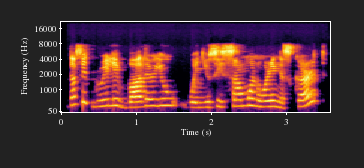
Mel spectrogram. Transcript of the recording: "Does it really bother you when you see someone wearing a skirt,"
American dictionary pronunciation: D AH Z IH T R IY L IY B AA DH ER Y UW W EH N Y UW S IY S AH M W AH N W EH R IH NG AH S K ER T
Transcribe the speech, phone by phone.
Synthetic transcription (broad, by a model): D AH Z IH T R IY L IY B AA DH ER Y UW W EH N Y UW S IY S AH M W AH N W EH R IH NG AH S K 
